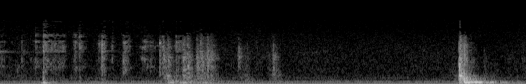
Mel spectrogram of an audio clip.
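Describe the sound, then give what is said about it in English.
A front door opens with a few clicks and rattles of the latch, then after a short pause swings shut with a solid thud. No one speaks. “Well, then go to school and go out the front door.”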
